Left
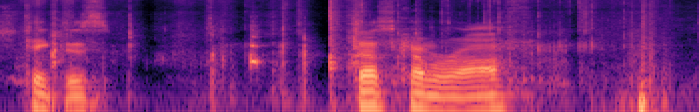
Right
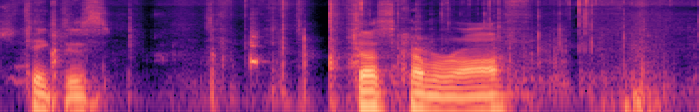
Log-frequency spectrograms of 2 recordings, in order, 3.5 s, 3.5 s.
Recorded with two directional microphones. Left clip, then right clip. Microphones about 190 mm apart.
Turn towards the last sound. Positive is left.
turn(degrees=-65)  # may be behind; listen again after turning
